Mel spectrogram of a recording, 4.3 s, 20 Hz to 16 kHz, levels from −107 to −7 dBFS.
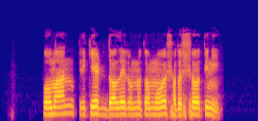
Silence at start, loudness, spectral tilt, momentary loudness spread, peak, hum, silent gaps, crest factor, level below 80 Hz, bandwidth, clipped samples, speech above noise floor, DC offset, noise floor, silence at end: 0.75 s; -16 LUFS; -7 dB/octave; 6 LU; -2 dBFS; none; none; 16 dB; -58 dBFS; 6.6 kHz; under 0.1%; over 75 dB; under 0.1%; under -90 dBFS; 0.65 s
